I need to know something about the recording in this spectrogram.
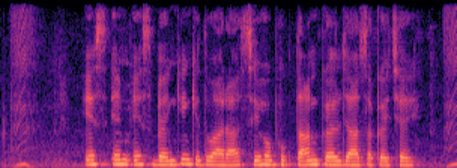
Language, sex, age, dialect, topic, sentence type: Magahi, female, 36-40, Western, banking, statement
